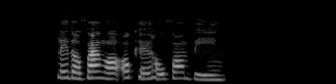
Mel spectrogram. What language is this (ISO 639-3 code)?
yue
